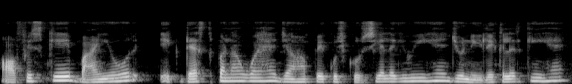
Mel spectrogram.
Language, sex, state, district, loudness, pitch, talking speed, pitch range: Hindi, male, Jharkhand, Ranchi, -16 LUFS, 135 Hz, 220 wpm, 125-160 Hz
